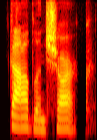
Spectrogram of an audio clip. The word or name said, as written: goblin shark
